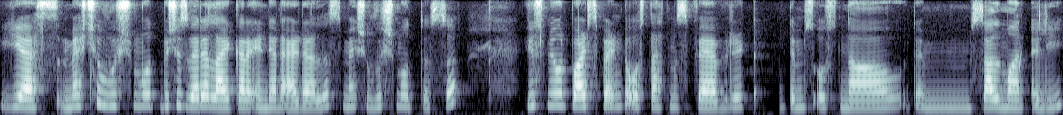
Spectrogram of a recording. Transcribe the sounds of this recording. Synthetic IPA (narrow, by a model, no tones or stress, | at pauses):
jɛsmɛt͡ʃʰuʋuʃmut̪̚bit͡ʃʰizʋeɾilajkːɐɾɐʔḭɳɖijɐna̰ːɖɐlsmɛt͡ʃʰʋuʃmut̪ːɨsɨ | jusmiuːnpaːɾʈi̥sʲi̥pḛːʈɳʈuoːst̪ɐt̪ʰmɐsfeːʋɾiʈ | d̪emso̰ːsnaːwd̪emsɐlmaːnɐli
